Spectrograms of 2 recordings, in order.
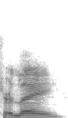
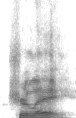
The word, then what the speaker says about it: Shyrley: Hi, you're Shyrley, I suppose. Hey. How you doing? It's pronounced Shyrley. Shyrley.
